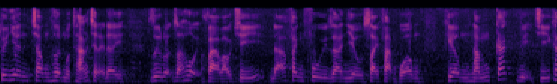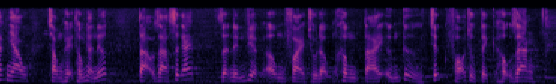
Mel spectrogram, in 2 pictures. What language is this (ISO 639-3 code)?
vie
